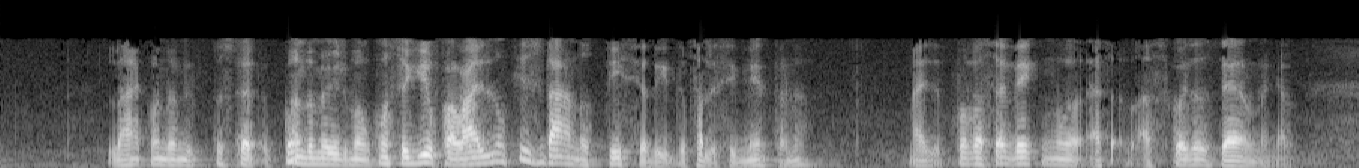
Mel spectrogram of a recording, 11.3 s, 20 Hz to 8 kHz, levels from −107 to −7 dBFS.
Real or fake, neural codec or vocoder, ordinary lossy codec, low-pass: real; none; AAC, 16 kbps; 7.2 kHz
